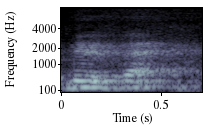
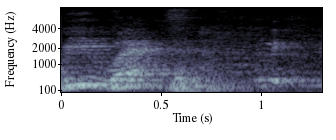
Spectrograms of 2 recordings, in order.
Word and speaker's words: Vivek: My name is Vivek. 我個名係 Vivek 啦，係咪？My name is Vivek. Right? One year my teacher sees my name, 佢見到我名，跟住望住我，Okay, wet. I've been called Wee Wet, Vicky.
